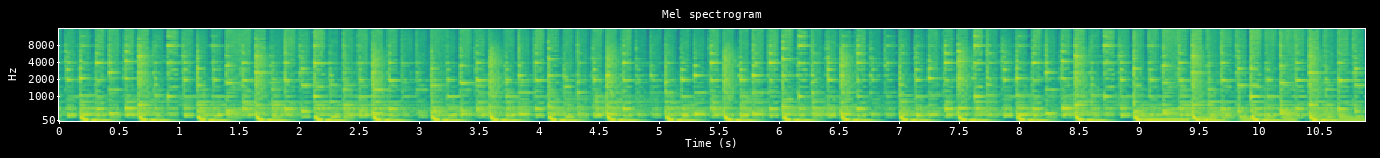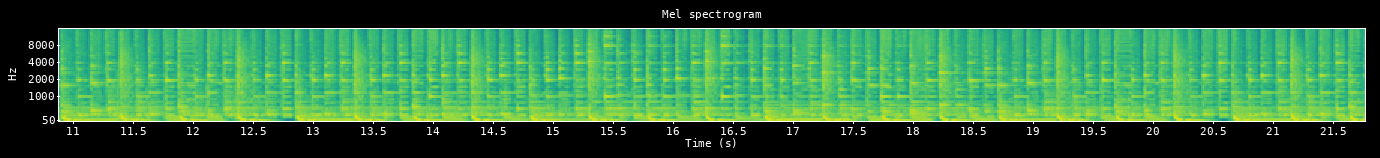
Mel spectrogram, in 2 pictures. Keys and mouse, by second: 15.3 middle click, 15.6 middle click.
